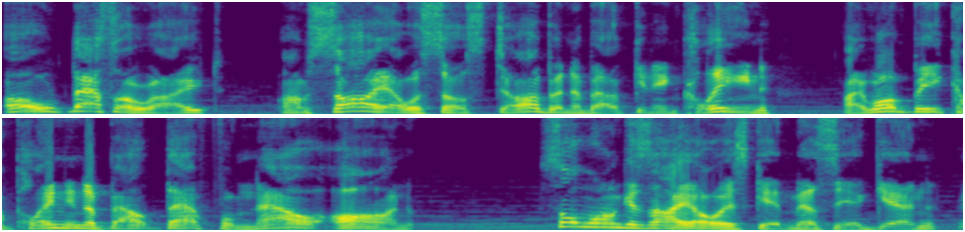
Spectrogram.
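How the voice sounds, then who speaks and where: In a put-on character voice, a man speaks with a high pitch at a moderate pace. Faint music plays in the background. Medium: audio drama. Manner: eager, excitable, stubborn.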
